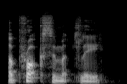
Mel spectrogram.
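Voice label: "approx", British English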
